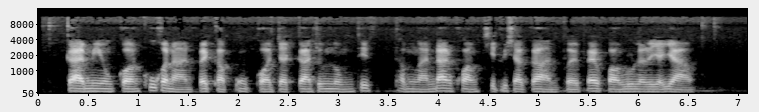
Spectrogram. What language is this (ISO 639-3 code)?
tha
